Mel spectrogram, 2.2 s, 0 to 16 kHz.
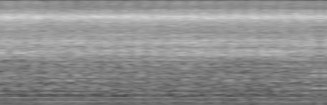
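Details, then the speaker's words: VW Polo Classic petrol engine after fixing unstable fluctuating idle (previously 1500–2000 rpm) with replacement coolant temperature sensor: even, steady idle with no hunting or surging, faint hiss on top; idle now stable. "I'm going to confidently say that we have conquered the unstable idle."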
